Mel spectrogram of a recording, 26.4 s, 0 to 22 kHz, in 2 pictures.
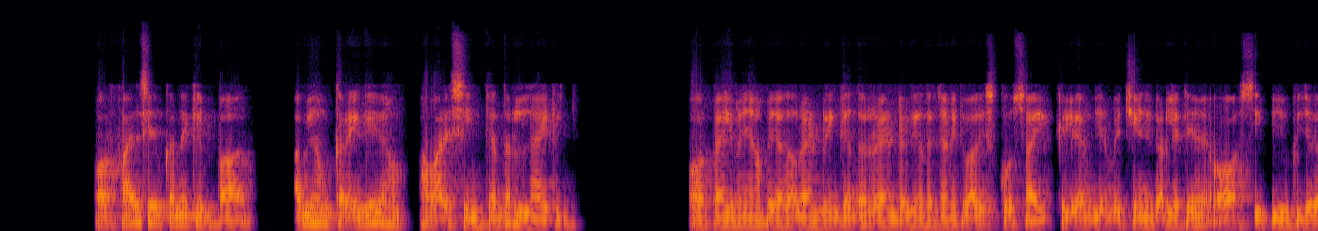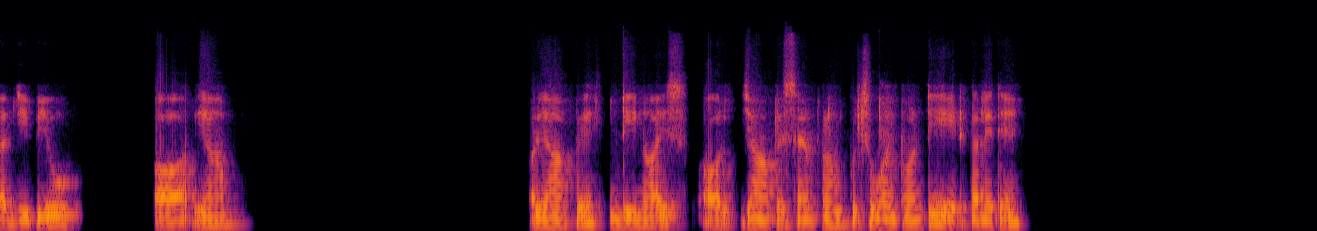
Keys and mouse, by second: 0.0-6.1 drag, 2.0 ctrl+s, 6.3-7.3 drag, 7.6-8.8 right drag.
